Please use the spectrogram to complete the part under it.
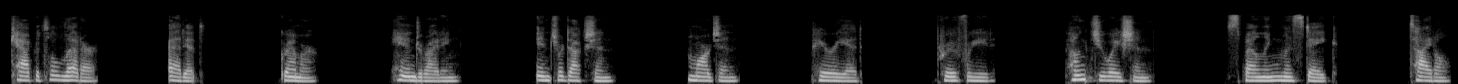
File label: USA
